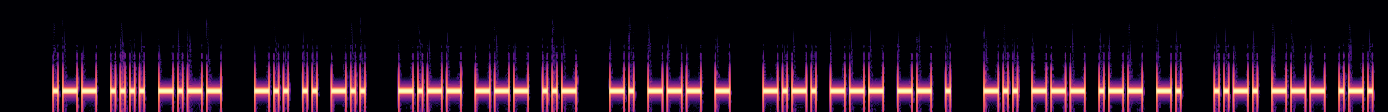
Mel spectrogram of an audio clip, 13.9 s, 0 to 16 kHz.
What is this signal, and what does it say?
Morse code, heard as a keyed tone, about 25 wpm, 700 Hz. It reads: WHY DID YOU NOT COME DOWN FOR
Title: Sentences from Top 1500 Words 25wpm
